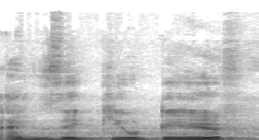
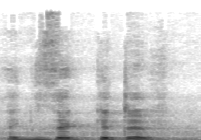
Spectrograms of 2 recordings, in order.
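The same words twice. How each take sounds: First: The 'cu' sound in the middle is long. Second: The 'cu' sound in the middle is short. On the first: The speaker calls it wrong. "It's not" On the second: The speaker calls it right. "सी यू की जो sound है वो थोड़ी छोटी आती है"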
